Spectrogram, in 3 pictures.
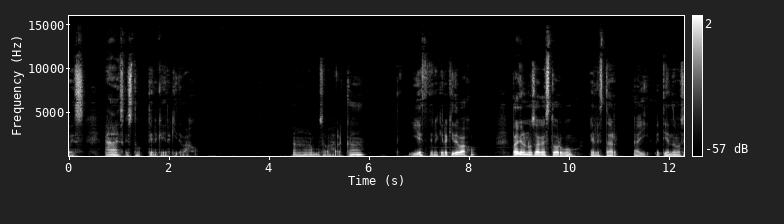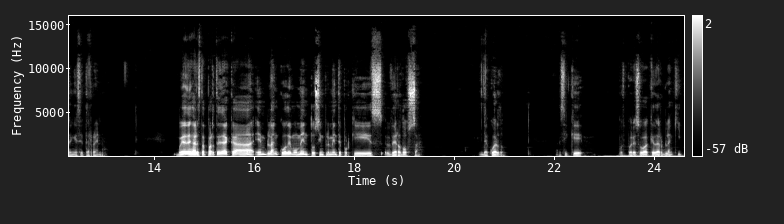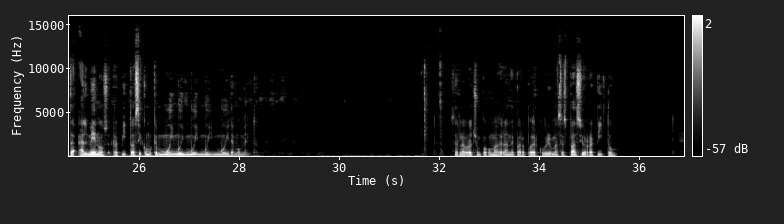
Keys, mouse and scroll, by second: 2.1-3.4 drag, 3.7 click, 4.7 click, 5.5 click, 6.6 click, 7.5-8.5 drag, 9.0-10.1 drag, 11.4-18.9 drag, 19.2 click, 21.4 middle click, 22.7-26.7 drag, 26.8 click, 27.7 middle click, 28.3-33.1 drag, 33.2-35.6 shift+drag, 35.8-36.9 drag.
